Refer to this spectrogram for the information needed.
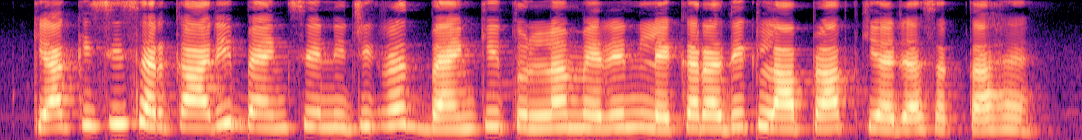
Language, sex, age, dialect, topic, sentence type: Hindi, female, 18-24, Marwari Dhudhari, banking, question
